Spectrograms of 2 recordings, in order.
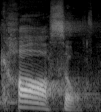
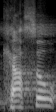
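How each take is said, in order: First: It is said with a long southern vowel. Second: It is said with a short northern vowel.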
